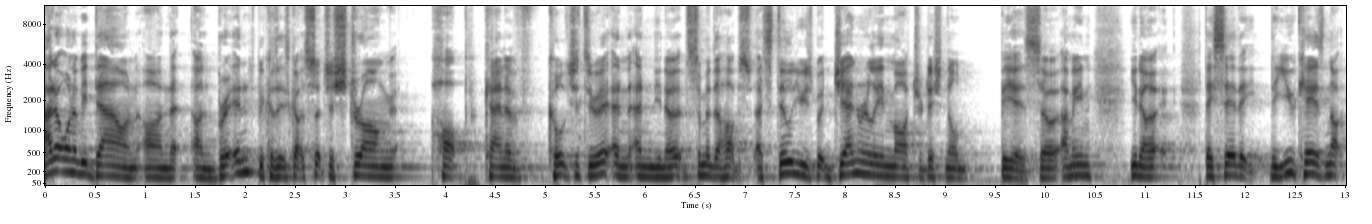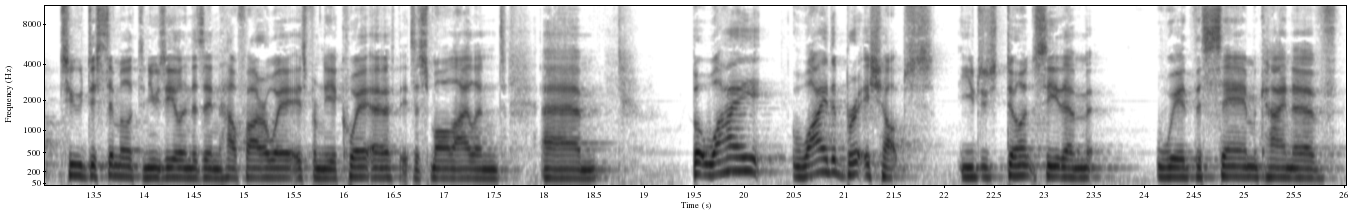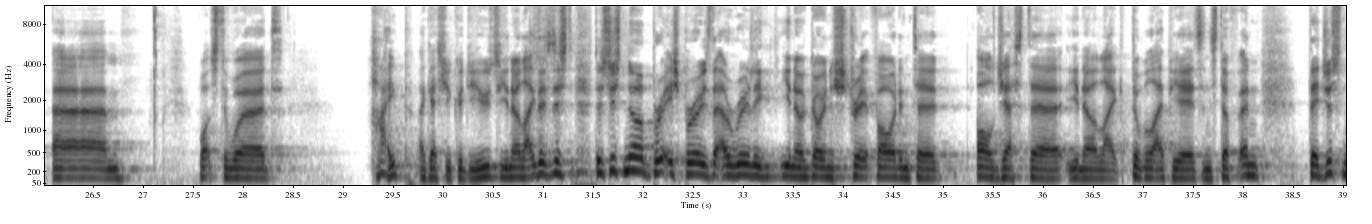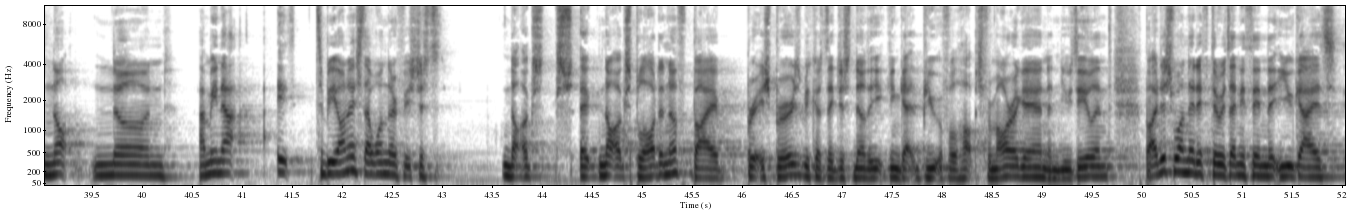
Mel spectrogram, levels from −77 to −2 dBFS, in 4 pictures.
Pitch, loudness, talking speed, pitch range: 135 Hz, -16 LUFS, 205 wpm, 120-150 Hz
